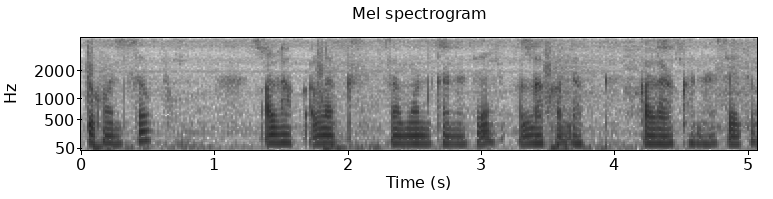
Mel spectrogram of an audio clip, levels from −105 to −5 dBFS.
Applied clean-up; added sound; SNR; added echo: none; Explosion; 15 dB; none.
